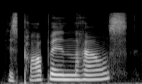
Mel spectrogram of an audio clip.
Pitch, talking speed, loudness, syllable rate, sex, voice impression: 220 Hz, 210 wpm, -15 LUFS, 5.9 syllables/s, female, feminine, slightly gender-neutral, very adult-like, middle-aged, thin, very tensed, slightly powerful, slightly dark, very hard, very clear, fluent, cool, very intellectual, very sincere, calm, friendly, reassuring, unique, elegant, slightly wild, sweet, slightly lively, strict, sharp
